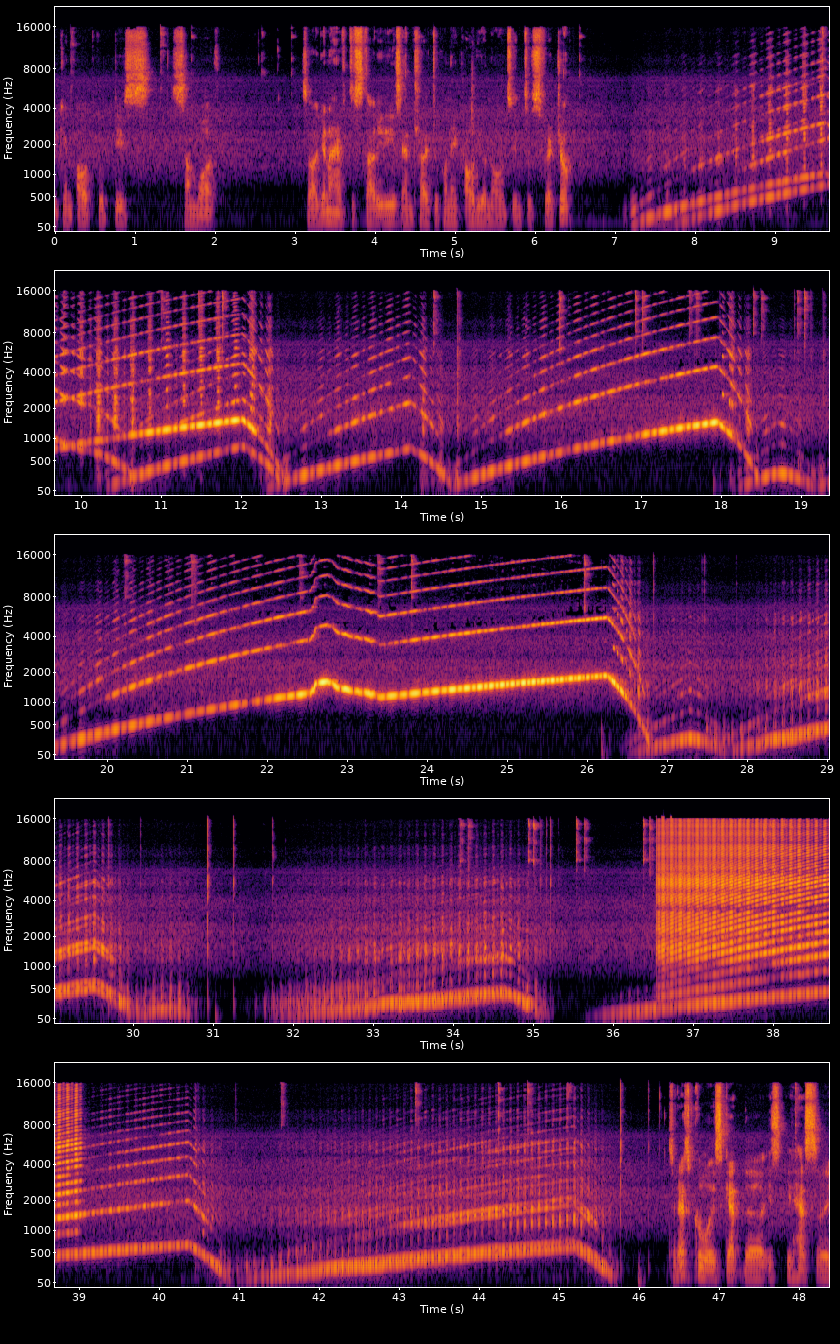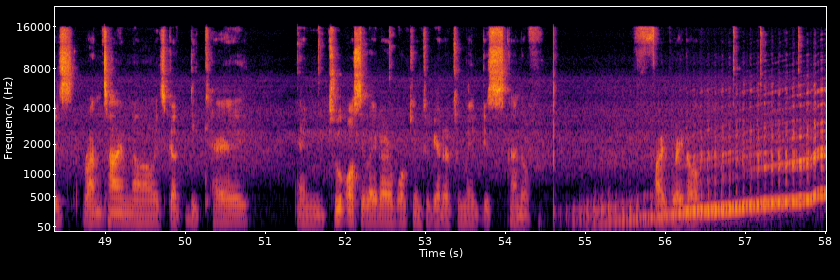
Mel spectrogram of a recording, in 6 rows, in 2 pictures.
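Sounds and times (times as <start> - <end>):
gliding synthesizer tones: 7.1 - 45.9, 54.6 - 58.0.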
